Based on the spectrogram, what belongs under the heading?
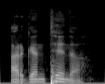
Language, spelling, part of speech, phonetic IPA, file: Polish, Argentyna, proper noun, [ˌarɡɛ̃nˈtɨ̃na], Pl-Argentyna.ogg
